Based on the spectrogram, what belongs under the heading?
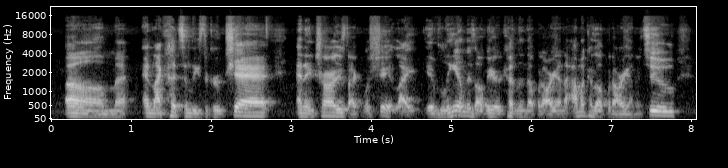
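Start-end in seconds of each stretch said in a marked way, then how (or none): none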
